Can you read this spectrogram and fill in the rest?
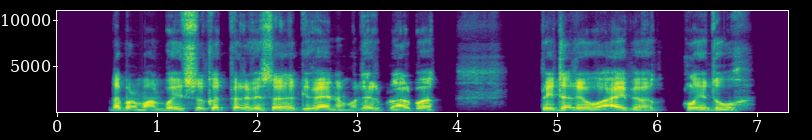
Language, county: Lithuanian, Vilnius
